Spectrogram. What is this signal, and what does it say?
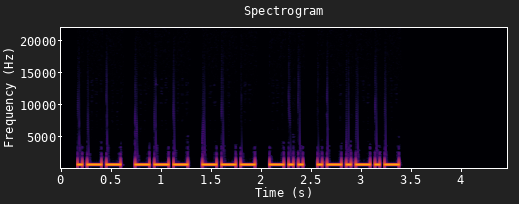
Morse code, heard as a keyed tone, about 25 wpm, 700 Hz. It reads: WOOD.
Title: Sentences from Top 1100 Words 25wpm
